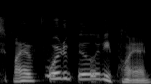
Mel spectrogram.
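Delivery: soft, fake-sincere commercial voice. Mocking a woman's way of talking about her plan: fake sincere voice. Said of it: "Fake, sincere voice".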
